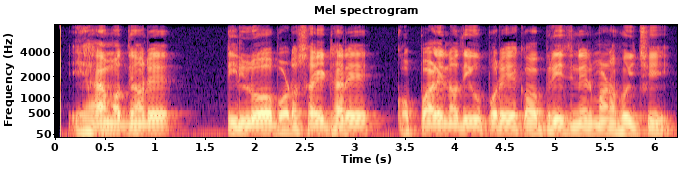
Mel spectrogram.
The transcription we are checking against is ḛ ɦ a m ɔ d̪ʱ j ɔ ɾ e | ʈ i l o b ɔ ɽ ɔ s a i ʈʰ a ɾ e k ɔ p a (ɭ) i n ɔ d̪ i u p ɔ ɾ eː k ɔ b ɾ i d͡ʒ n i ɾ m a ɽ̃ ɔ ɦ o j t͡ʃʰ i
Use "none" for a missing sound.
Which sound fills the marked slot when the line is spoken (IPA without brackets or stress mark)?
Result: ɭ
